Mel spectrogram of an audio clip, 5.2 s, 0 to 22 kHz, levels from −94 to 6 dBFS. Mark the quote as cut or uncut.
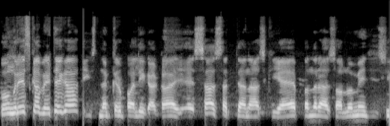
cut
